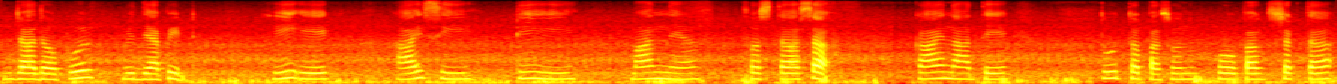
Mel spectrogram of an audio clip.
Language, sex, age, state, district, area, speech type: Goan Konkani, female, 45-60, Goa, Ponda, rural, read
